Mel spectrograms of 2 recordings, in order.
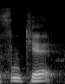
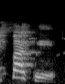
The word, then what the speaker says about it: Phuket: I done been to Phuket. Thailand too, down on the south end. That's beautiful. But that was Dang, more, that's how you pronounce it? Whole time I'm saying fuck it.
